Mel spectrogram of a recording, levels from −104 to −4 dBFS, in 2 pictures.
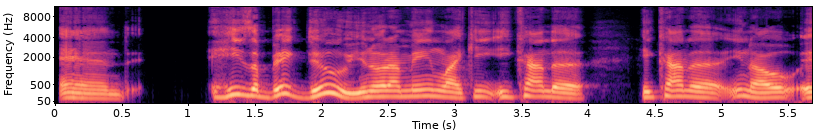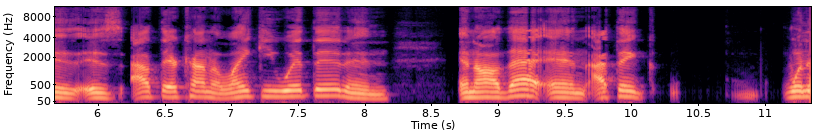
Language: English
